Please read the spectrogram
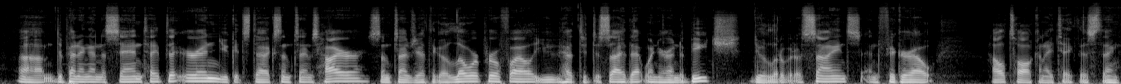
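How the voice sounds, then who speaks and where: A man with an American accent talks at a very fast pace in a medium pitch with ordinary pitch variation, on a very clean recording with a silent background. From Connecticut. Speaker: inventor pitching his product. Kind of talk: business pitch.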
